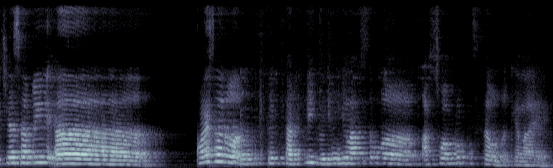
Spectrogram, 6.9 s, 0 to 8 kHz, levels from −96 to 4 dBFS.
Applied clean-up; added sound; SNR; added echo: neural mask model DeepFilterNet 3.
